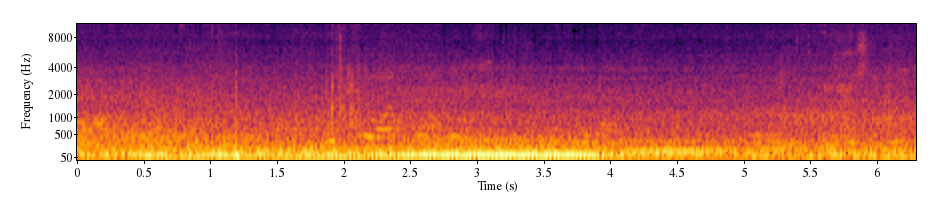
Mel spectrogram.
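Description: A motor vehicle engine running with a low rumble that swells louder about two seconds in and drops back down about four seconds in, with faint voices talking underneath.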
